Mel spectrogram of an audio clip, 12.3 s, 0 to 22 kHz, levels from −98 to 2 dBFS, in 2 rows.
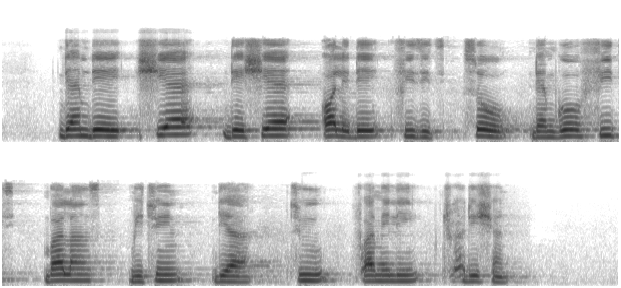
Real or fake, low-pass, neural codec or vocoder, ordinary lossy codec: real; 7.2 kHz; none; Opus, 32 kbps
